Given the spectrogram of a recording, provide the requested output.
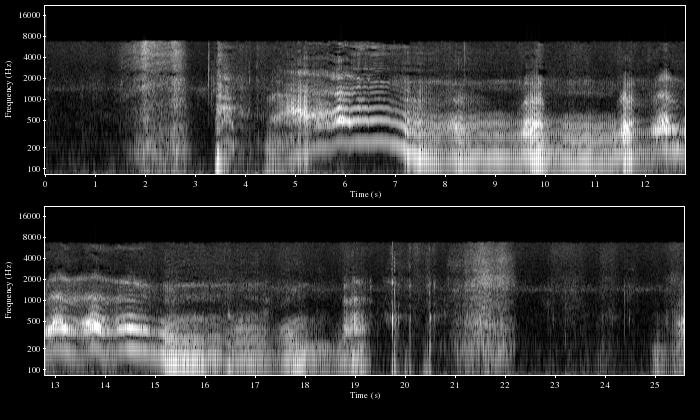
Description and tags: A cat growling and slowed down.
